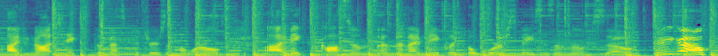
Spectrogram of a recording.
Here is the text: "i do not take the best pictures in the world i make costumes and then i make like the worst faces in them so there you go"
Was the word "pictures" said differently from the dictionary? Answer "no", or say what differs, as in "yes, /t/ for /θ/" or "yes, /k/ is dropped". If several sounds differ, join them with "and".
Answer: no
